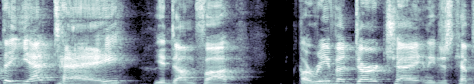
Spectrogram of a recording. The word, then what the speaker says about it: Arrivederci: So listen first. Corey Graves says it right. Julia Derci with the Arrivederci for the victory. Arrivederci.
